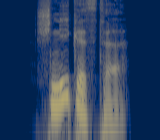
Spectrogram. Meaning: inflection of schnieke: 1. strong/mixed nominative/accusative feminine singular superlative degree 2. strong nominative/accusative plural superlative degree
- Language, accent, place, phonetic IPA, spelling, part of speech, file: German, Germany, Berlin, [ˈʃniːkəstə], schniekeste, adjective, De-schniekeste.ogg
